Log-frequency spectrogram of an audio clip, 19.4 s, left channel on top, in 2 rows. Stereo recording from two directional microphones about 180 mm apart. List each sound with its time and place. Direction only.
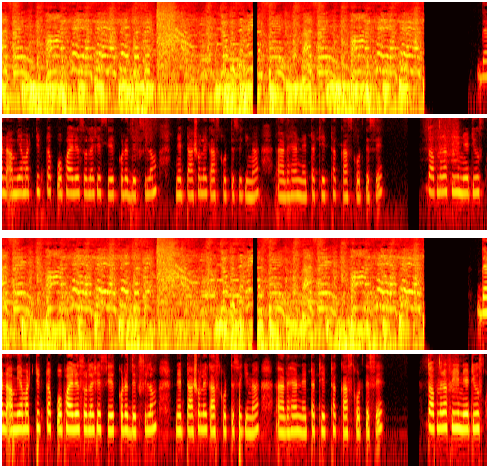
0.0 s music: centre (ahead or behind)
9.6 s a woman's voice: 55° right (ahead or behind)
